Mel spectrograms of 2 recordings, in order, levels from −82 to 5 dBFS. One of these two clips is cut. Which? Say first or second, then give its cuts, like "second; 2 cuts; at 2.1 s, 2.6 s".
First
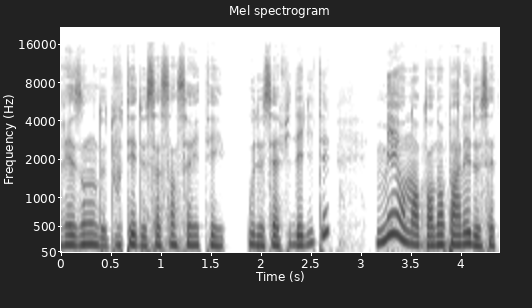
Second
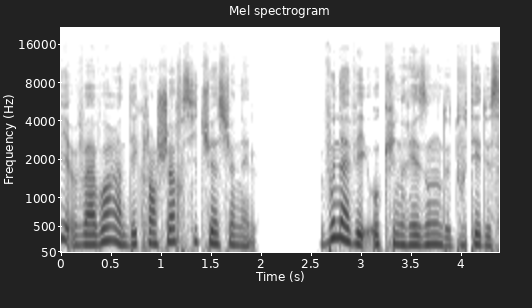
second; 1 cut; at 2.4 s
